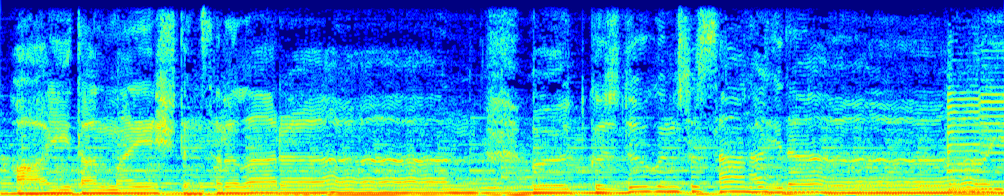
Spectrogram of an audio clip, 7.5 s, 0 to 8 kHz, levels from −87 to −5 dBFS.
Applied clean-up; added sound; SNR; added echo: none; none; none; none.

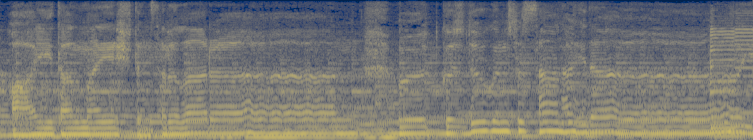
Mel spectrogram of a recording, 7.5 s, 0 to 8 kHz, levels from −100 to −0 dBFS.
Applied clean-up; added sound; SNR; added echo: none; none; none; reverberation time 1.2 s.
